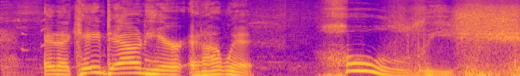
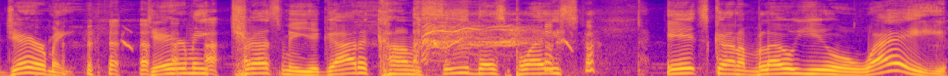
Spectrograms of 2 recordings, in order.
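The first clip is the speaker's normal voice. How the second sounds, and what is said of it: Imitated country accent. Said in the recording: “Actually has a country accent”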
